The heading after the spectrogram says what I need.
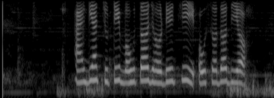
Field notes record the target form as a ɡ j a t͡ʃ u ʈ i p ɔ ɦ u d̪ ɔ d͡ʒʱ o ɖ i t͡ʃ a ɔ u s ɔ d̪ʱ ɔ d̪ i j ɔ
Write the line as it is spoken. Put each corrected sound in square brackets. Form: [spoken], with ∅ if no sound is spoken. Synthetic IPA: a ɡ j a t͡ʃ u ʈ i [b] ɔ ɦ u [t̪] ɔ d͡ʒʱ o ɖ i t͡ʃ [i] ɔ [w] s ɔ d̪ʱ ɔ d̪ i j ɔ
